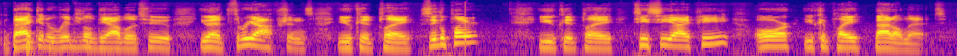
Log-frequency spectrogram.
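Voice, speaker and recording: A man's voice: medium pitch, expressive, takes it slowly, fairly bright tone. A man chatting casually as a podcast co-host, blunt and given to mild swearing. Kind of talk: casual gaming chat.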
